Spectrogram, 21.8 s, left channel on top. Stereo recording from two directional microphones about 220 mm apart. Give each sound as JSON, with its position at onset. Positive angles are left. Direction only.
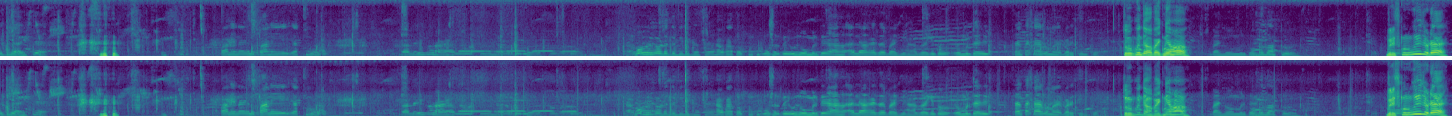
{"t": 0.3, "sound": "speech", "side_deg": 50}
{"t": 1.1, "sound": "a sound", "side_deg": 25}
{"t": 3.2, "sound": "a man's voice", "side_deg": -20}
{"t": 10.8, "sound": "a man's voice", "side_deg": -25}
{"t": 16.8, "sound": "speech", "side_deg": 35}
{"t": 20.7, "sound": "speech", "side_deg": 15}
